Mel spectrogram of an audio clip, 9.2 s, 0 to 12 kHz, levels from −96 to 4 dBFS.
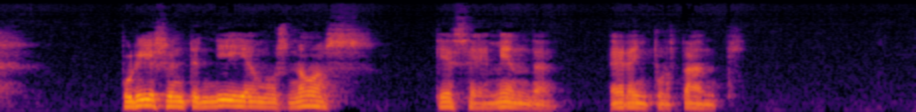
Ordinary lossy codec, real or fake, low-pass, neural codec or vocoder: AAC, 64 kbps; real; 10.8 kHz; none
